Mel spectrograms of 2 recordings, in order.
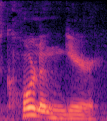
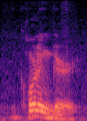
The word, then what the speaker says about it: Konungyr: that is the nord's kornum gear corninger i don't know i do know that corning conan gear if i can pronounce the word correctly is supposed to be like an old norse term for a king or something along those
